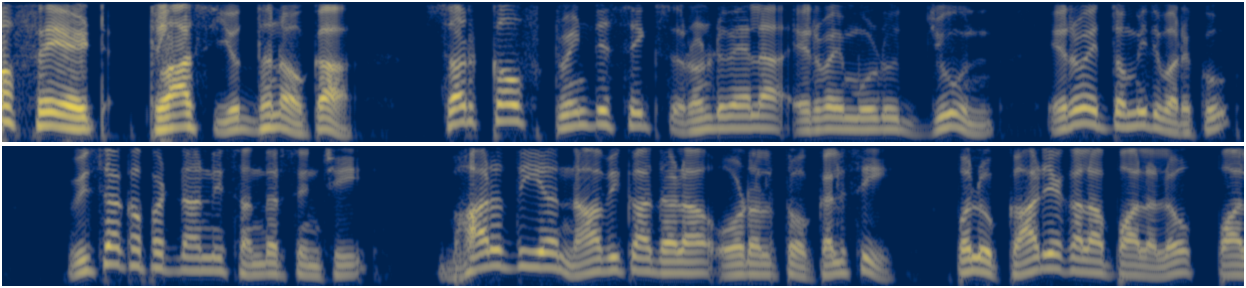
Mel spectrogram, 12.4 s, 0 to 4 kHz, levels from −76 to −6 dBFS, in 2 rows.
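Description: Microphone overload runs from 0.0 to 0.41 s and again from 0.79 to 0.93 s, just before "యుద్ధ నౌక". Peaks sit about 6 dB past full scale and the tops are flattened, giving a harsh crackle. The likely cause is excessive microphone input gain. The microphone volume is then stepped down at 1.02 s (about −6 dB), at 2.04 s between "యుద్ధ నౌక" and "సర్కౌఫ్ ట్వంటీ సిక్స్ రెండువేల" (about −3 dB), and at 3.06 s between "సర్కౌఫ్ ట్వంటీ" and "సిక్స్ రెండువేల ఇరవై మూడు" (about −2 dB). Each is an abrupt level drop, likely automatic gain reduction responding to the clipping. The audio stops at 4 kHz, which fits a G.711 call path.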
